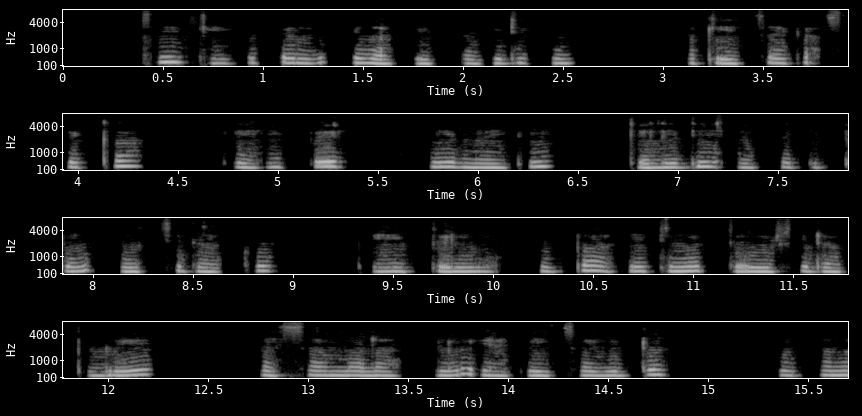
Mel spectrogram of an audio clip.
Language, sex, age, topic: Gamo, female, 25-35, government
